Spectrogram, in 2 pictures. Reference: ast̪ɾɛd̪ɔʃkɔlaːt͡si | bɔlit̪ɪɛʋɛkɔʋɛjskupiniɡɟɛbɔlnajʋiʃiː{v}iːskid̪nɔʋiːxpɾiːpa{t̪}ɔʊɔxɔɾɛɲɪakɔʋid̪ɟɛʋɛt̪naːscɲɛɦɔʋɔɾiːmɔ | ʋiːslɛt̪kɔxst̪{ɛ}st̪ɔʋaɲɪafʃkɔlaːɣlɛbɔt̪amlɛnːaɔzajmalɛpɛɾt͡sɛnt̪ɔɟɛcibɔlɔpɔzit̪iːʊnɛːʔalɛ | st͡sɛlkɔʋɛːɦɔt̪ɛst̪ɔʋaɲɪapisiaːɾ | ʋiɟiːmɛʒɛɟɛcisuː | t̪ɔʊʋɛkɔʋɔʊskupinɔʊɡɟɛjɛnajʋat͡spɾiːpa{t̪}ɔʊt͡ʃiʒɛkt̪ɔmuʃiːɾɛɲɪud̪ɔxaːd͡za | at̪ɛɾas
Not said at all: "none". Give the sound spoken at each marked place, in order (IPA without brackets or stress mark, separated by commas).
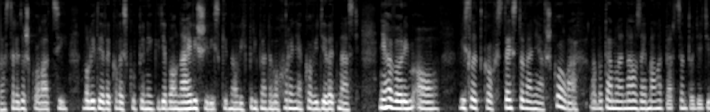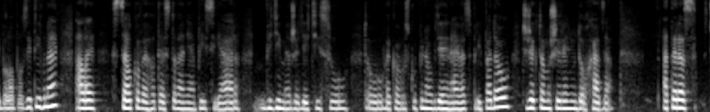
ʋ, d̪, ɛ, d̪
